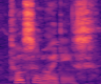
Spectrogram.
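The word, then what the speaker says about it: Tosanoides: How do I pronounce the first part of it? Oh, that's easy. Tosonoides.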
